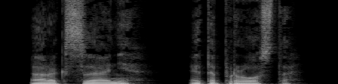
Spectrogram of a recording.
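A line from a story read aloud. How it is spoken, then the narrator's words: Quiet. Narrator (Russian): сказал он тихо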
